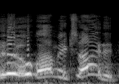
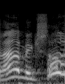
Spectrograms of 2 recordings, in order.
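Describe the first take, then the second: First: High, loud, drawn-out tearful wail; imitated sobbing outburst; mock crying. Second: Said in the usual way. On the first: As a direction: claim it while wailing as if in tears. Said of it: "they say you cry". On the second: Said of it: "I'm, I'm laughing".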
